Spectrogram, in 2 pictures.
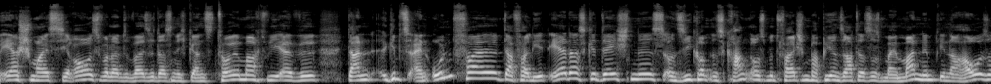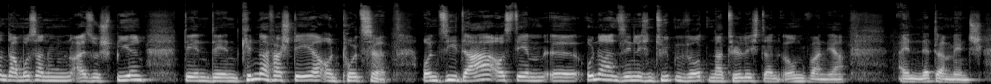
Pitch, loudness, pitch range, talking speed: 190 Hz, -17 LUFS, 170-215 Hz, 220 wpm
